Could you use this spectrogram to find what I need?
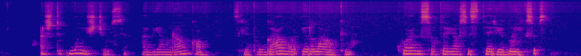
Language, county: Lithuanian, Kaunas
